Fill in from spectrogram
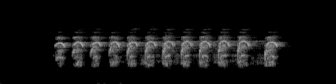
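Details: Osprey in Estonia, 23 August: one quick run of about eleven loud, whistled cheeping notes at an even, brisk pace, then silence.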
